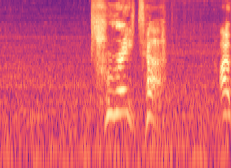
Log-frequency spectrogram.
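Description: A woman speaks firmly, close by.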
